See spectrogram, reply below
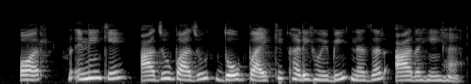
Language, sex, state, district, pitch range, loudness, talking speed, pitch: Hindi, female, Bihar, Saharsa, 205-275 Hz, -15 LUFS, 180 wpm, 220 Hz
